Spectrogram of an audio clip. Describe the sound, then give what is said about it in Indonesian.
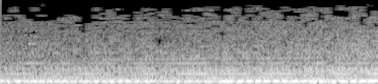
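Steady low engine rumble of a pickup truck on the move, heard from the open back where five people sit, riding to an old bridge, with constant road and wind noise and no talking. “Kami berlima duduk di belakang mobil pickup ini.”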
